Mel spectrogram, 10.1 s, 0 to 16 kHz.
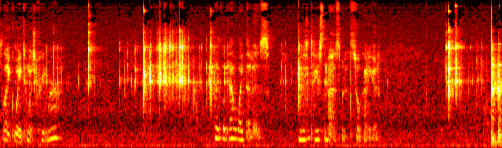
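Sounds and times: ice cubes clinking in a glass: 1.8 - 4.6, 8.9 - 9.7.

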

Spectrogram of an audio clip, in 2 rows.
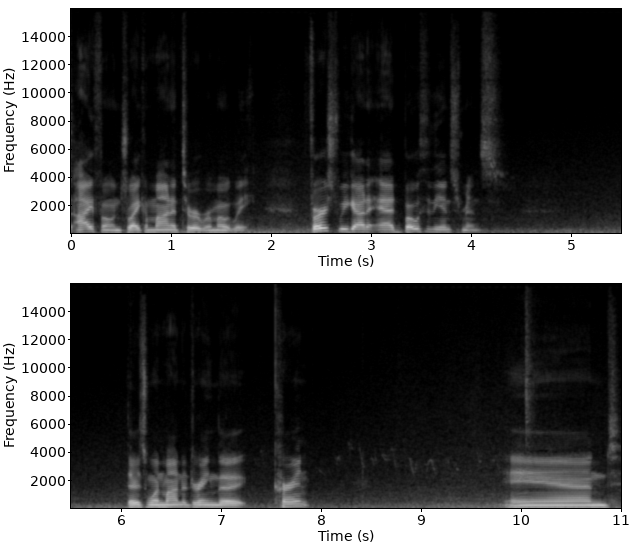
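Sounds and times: outdoor background hiss: 0.0 - 11.0
man's voice: 9.8 - 11.0.

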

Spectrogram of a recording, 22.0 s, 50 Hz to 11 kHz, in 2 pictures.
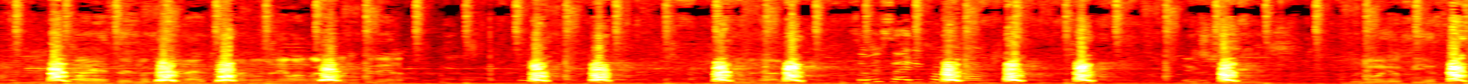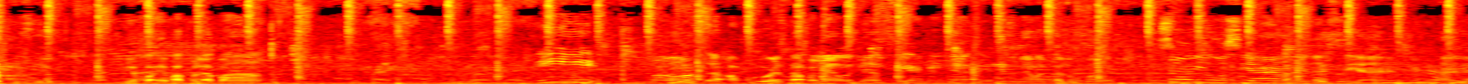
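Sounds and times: dogs barking in play: 0.1 - 2.8, 3.9 - 6.4, 7.0 - 9.6, 10.8 - 11.3.

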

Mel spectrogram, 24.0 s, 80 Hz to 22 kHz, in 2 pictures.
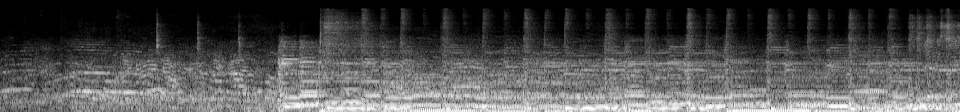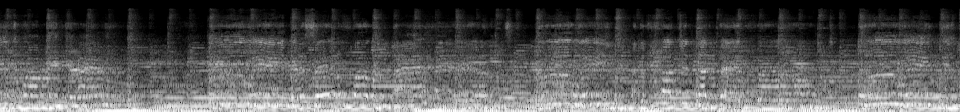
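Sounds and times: rock band playing live: 3.0 - 24.0.

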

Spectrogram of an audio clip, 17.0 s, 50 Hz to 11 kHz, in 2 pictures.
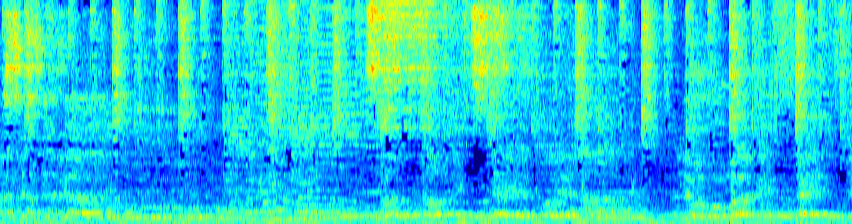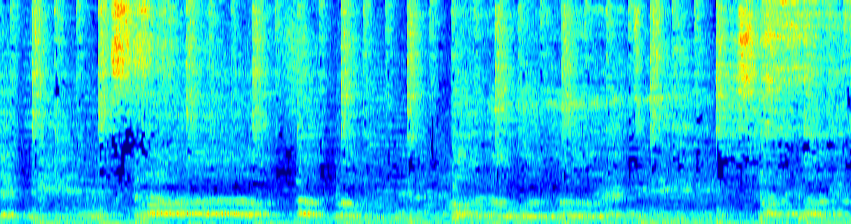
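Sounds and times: male voices singing folk song: 0.0 - 2.5, 3.6 - 17.0
crowd singing along: 0.0 - 17.0
keyboard with steady beat: 0.0 - 17.0
folk band playing: 1.2 - 10.2.

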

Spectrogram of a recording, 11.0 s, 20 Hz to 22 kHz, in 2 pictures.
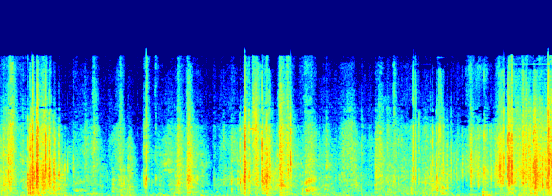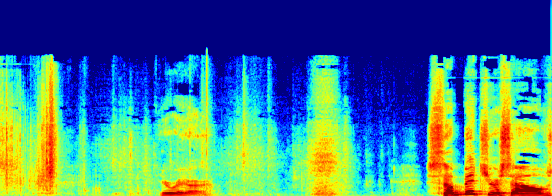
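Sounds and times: pages rustling: 0.0 - 9.1.

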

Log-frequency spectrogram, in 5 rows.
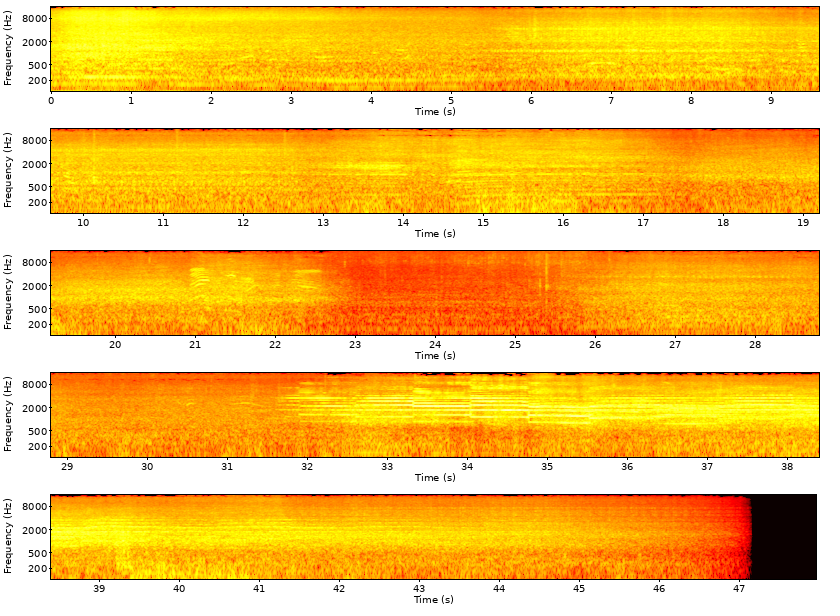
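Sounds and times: road traffic noise: 0.0 - 47.2
two-tone siren: 13.1 - 17.5, 31.6 - 43.3.

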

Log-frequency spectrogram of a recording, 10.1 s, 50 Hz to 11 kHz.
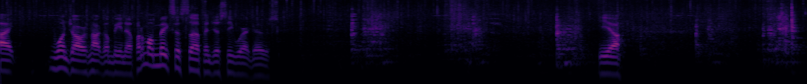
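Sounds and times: food sizzling quietly: 0.0 - 10.0
metal spatulas scraping griddle: 4.2 - 10.0.

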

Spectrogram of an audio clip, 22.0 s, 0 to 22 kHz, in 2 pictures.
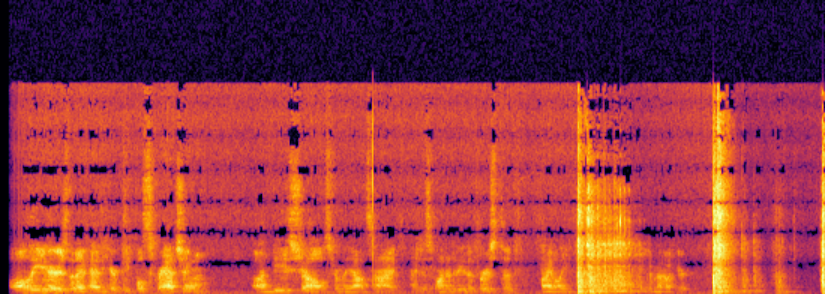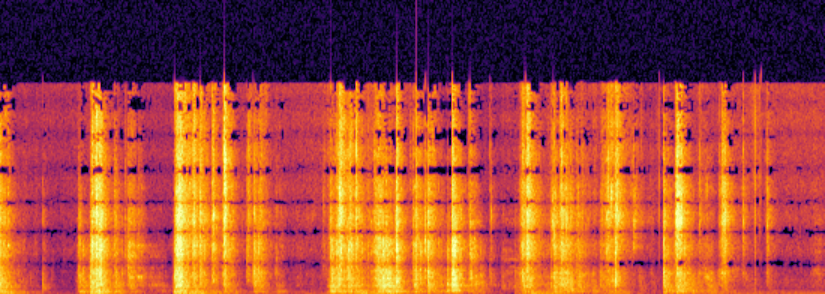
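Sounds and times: kicks banging on wooden panel: 7.7 - 8.5, 9.5 - 19.2.

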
